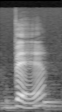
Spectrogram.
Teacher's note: abbiamo un rafforzamento della prima consonante, che in realtà è una cosa solita dei dialetti meridionali, e poi c'è un apocope, ovvero la caduta di un suono finale, per cui il ne finale di viene non si pronuncia affatto.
